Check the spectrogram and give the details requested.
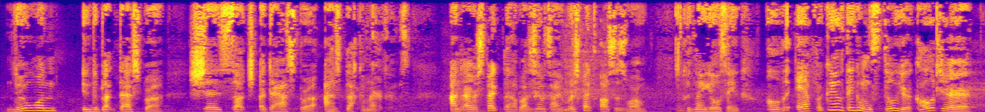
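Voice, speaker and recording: A woman's voice: on the low side, animated, a little fast, slight background noise, poor audio. A woman ranting to camera in a blunt, exasperated, scolding way. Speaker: social media commentator. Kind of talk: ranting direct-to-camera video.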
